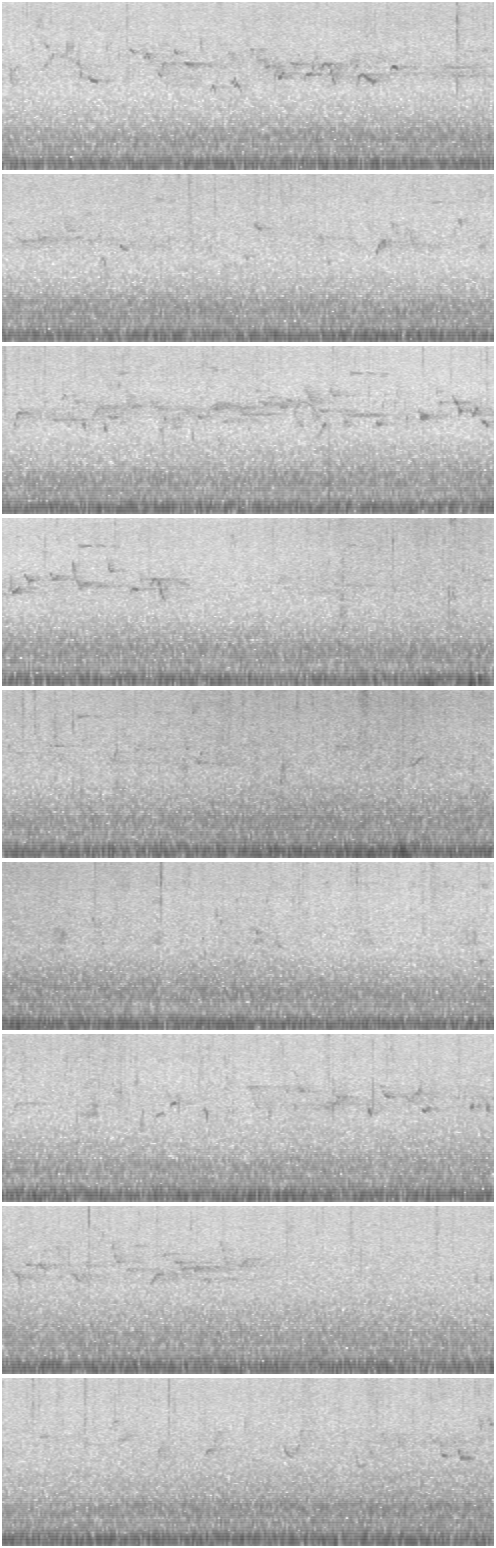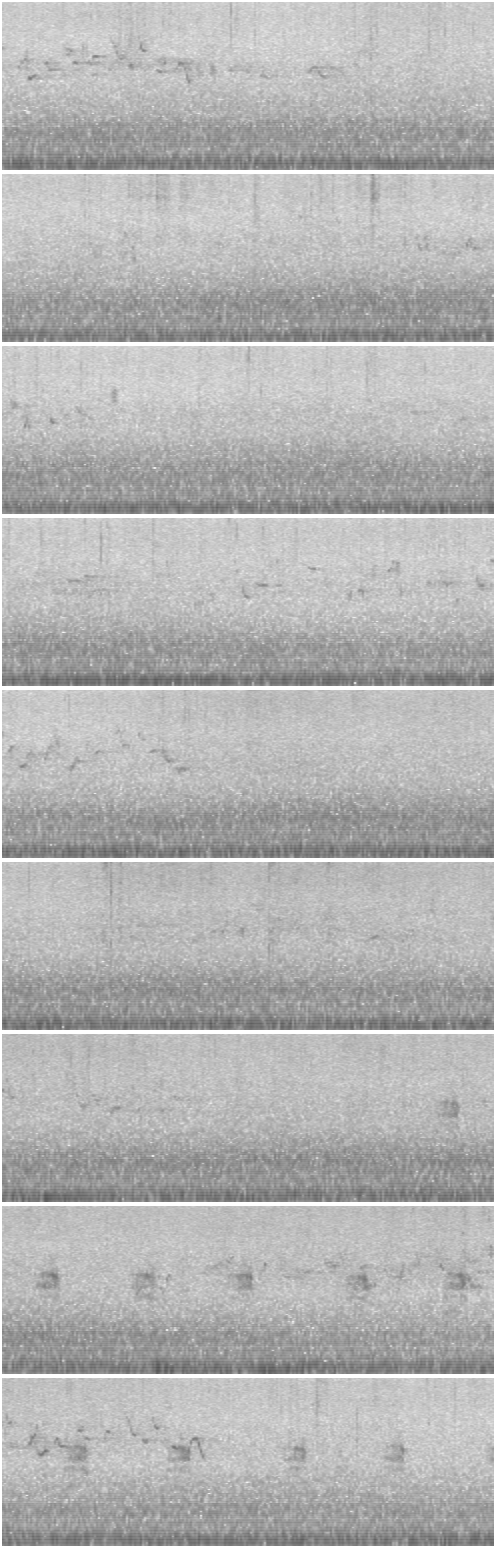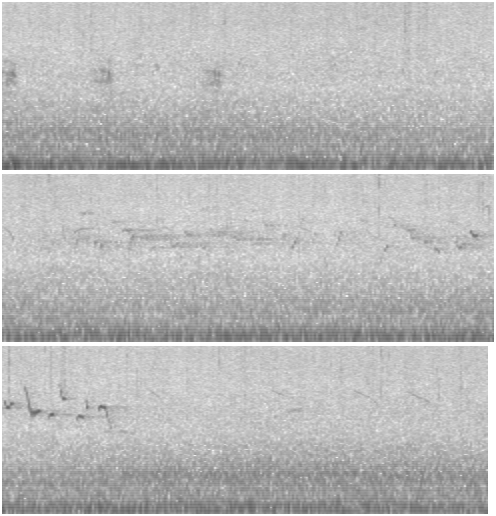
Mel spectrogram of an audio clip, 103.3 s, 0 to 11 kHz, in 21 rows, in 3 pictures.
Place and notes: Lietzengraben, Berlin Buch, Deutschland - quiet field ambience in spring
having a rest at Lietzengraben, a half natural half man made ditch, little river, creek or brook, which is of high importance to the ecological condition in this area. Quiet field ambience with gentle wind in trees and dry weed.
(Tascam DR-100MKIII, DPA4060)
17 April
